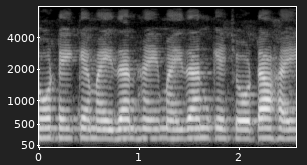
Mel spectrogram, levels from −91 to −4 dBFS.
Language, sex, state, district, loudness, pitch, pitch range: Hindi, female, Chhattisgarh, Raipur, -19 LUFS, 200 Hz, 195-205 Hz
